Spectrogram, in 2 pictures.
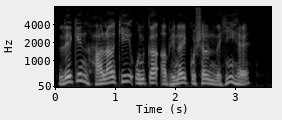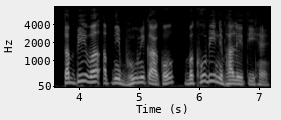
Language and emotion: Hindi, neutral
